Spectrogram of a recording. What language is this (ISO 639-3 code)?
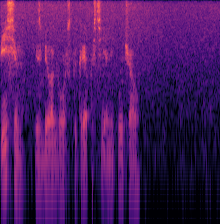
rus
